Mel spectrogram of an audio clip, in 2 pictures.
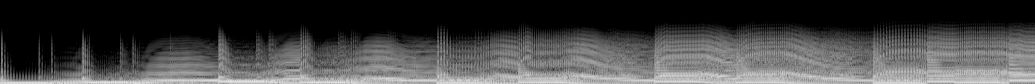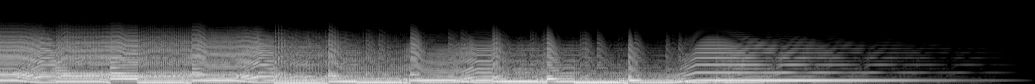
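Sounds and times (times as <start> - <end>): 
two sawtooth oscillator synth with distortion and delay: 0.0 - 20.1.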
